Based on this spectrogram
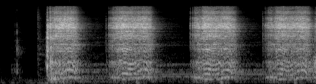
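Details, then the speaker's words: Gravely 450 Onan CCKA engine, roughly 45-year-old original starter, fuel poured in carb: four short high whirring bursts with gaps, engine never catches; starter dead and too weak to turn it over, replaced with a new-style starter. "yeah things dead I need a new started that's simple"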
